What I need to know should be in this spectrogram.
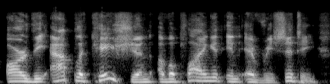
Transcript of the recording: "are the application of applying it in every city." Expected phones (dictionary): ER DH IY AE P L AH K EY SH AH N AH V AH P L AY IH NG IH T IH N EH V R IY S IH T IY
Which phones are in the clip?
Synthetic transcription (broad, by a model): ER DH IY AE P L AH K EY SH AH N AH V AH P L AY IH NG IH T IH N EH V R IY S IH T IY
